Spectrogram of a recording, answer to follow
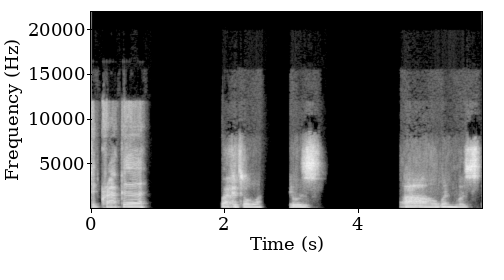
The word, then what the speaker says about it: Krakatoa: Um I don't know thousands of was crack how do you pronounce it? Kraka Krakatoa.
